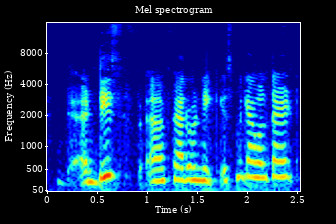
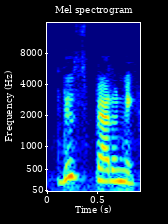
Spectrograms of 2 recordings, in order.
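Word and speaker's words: dyspareunia: area में पेन है ठीक है पेल्विक में डिस फेरोनिया पेन ड्यूरिंग इंटरकोस यानी सेक्सुअल इंटरकोस के दरमियान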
